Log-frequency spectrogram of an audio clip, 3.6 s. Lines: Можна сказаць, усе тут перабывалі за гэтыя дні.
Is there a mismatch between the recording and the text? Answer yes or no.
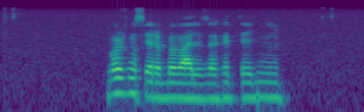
yes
